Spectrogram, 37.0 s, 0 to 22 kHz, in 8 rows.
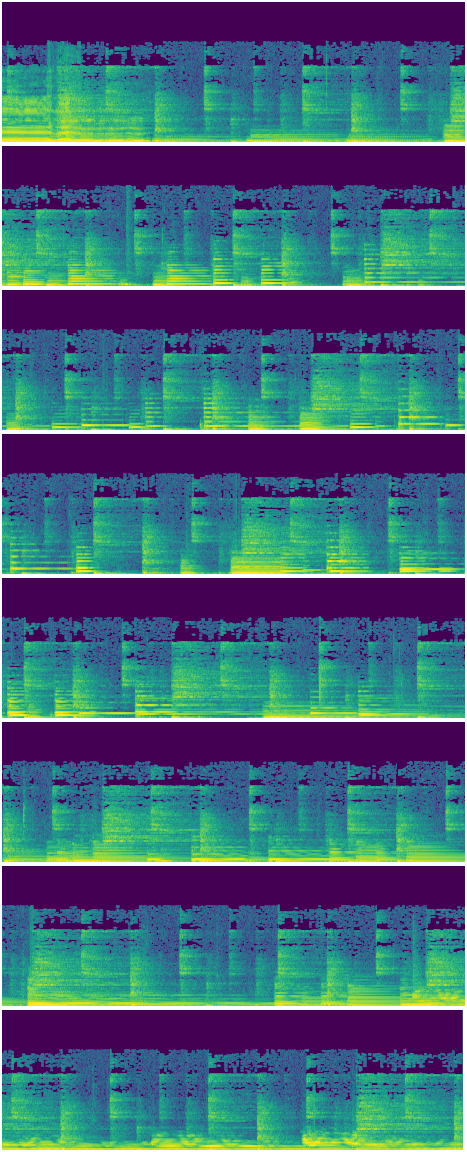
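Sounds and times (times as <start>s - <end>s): bluesy piano playing: 0.0s - 37.0s.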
